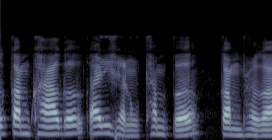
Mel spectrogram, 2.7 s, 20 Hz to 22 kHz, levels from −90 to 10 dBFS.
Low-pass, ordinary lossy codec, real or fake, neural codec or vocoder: none; none; real; none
